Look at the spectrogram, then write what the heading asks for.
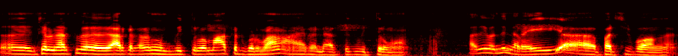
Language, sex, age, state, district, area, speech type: Tamil, female, 60+, Tamil Nadu, Thanjavur, rural, spontaneous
